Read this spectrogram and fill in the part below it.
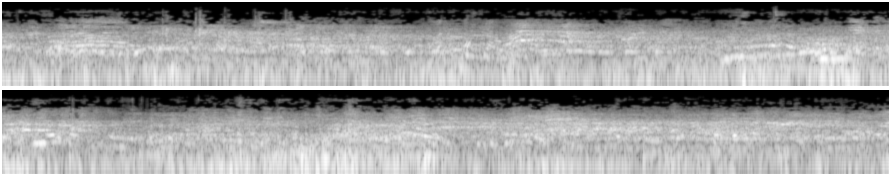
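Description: Children shout and call out to each other in a large echoing gym.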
